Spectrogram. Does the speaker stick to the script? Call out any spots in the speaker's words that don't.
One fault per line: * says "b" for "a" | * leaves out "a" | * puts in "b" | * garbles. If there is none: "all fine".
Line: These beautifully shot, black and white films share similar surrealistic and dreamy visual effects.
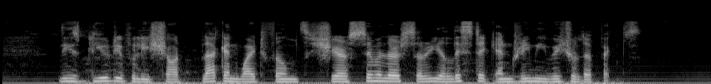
all fine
